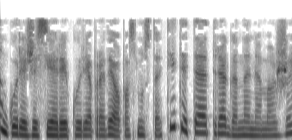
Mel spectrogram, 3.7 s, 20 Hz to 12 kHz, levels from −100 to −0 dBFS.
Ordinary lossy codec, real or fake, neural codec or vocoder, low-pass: MP3, 32 kbps; fake; codec, 16 kHz, 6 kbps, DAC; 7.2 kHz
